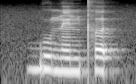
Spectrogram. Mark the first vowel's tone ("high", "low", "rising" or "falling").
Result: falling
